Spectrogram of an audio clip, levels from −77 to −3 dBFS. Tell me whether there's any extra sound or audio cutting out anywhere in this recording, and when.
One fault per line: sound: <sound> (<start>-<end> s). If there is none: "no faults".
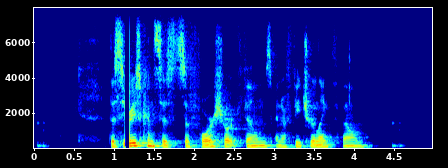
sound: dropout (1.1-1.2 s)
